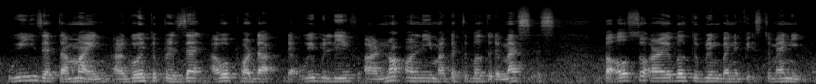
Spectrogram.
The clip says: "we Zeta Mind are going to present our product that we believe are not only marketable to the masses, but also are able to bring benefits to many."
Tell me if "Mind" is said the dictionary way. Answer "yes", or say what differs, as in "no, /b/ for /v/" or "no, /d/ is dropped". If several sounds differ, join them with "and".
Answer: no, /d/ is dropped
